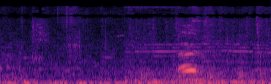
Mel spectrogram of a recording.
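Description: Busy livestock-market bustle: handlers' voices over a steady low rumble, with one short, sharp pitched call about one and a half seconds in.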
